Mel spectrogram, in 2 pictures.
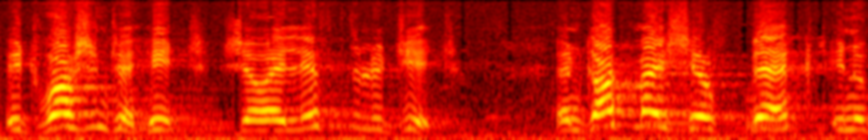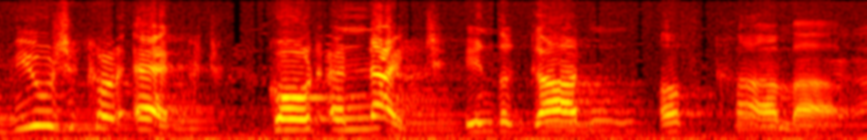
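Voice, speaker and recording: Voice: medium pitch, animated, measured pace, fairly bright tone, poor audio. A performer delivering a comic song in a theatrical storytelling manner on a live stage. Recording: 1950s live theatre recording with music.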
